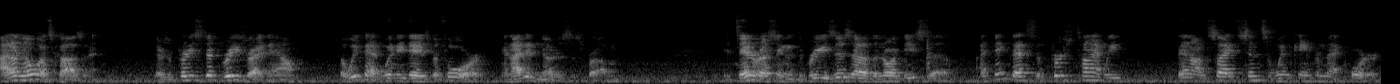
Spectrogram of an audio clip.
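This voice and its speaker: Light background noise and audible room echo around a man at a fairly quick pace. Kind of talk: acted phone call. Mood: worried, urgent. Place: studio.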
